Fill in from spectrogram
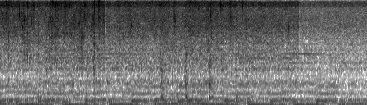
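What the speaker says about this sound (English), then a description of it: "बिरयानी के लिए कैसे हम अनियंस को तलते हैं वैसे उतना ही तलना है इसे।" Onions fry in a pan, cooked to a golden stage as for biryani, giving a loud, steady, close sizzle with crackling spatter throughout, heard alone without talk.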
